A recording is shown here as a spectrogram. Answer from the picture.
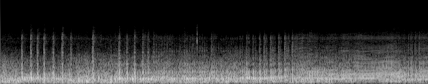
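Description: Enduro dirt bike engine running under throttle, its pitch climbing near the end as the bike speeds up. A quick run of sharp clicks and knocks rattles over the engine sound in the first second and a half.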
